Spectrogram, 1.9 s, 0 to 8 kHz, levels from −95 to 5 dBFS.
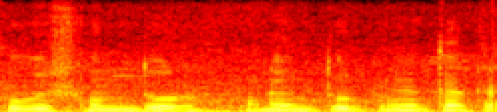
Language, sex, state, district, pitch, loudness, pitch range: Bengali, male, West Bengal, Jhargram, 130 Hz, -15 LUFS, 130-140 Hz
